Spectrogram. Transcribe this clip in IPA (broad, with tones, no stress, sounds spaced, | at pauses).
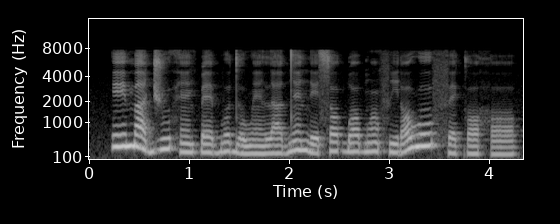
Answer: e˦ m a˦˨ d͡ʒ u˧ h ɛ̃˨ k͡p ɛ˨ b o˧ d o˨ w ɛ̃˨ l a˨ d ɛ̃˧ n e˨ s ɔ˧ ɡ͡b ɔ˧ b ɔ̃˧ f i˨ ɾ ɔ˨˦ w o˦ f ɛ˧ k ɔ˧ h ɔ˧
